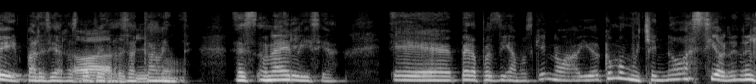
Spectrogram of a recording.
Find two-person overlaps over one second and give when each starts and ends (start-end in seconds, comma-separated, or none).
0.7-1.9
